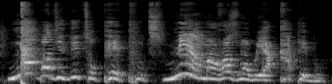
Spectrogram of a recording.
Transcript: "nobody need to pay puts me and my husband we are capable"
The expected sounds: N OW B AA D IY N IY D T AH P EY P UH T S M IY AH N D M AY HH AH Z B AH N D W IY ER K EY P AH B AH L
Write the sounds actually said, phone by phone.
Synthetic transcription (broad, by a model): N OW B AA D IY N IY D T AH P EY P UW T M IY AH N M AY HH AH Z B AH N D W IY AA K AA P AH B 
